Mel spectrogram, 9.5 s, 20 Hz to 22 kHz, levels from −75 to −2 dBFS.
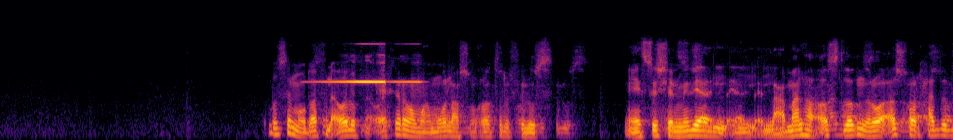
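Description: From the start, the speech has echo with no canceller: every phrase comes back around 400 ms later, about 14 dB down, as a thinner copy. The far end is playing the call over a loudspeaker, its microphone catches that, and nothing subtracts it before it returns to you. The delay matches a network round trip, so you hear a steady shadow trailing the talker through the whole clip.

At 3.00 s a loudspeaker feedback squeal kicks in and runs to 3.87 s. It's a single tone at 2.3 kHz that swells over roughly 0.7 s until it sits around 5 dB above the speech, then it's gone. That's the mic hearing the speaker it feeds, with the loop gain tipping over one at that frequency, so the tone keeps building on itself. The top end stops at 8 kHz, which fits a wideband Opus call at around 32 kbps.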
